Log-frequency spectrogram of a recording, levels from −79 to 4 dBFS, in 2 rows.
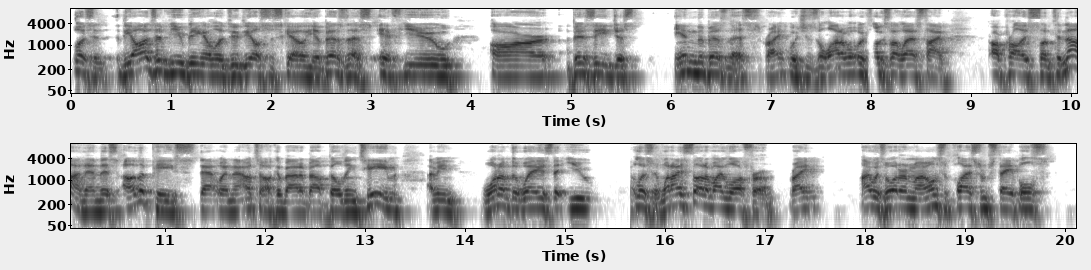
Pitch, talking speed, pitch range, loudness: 135 Hz, 225 wpm, 130-150 Hz, -17 LUFS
